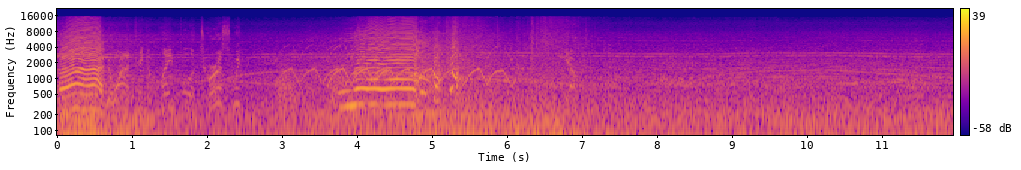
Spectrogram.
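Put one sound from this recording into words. Jet engines of a taxiing airliner roar nearby.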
